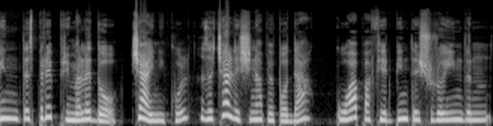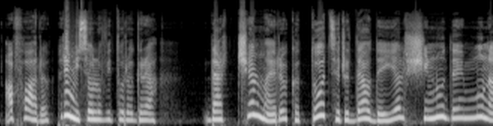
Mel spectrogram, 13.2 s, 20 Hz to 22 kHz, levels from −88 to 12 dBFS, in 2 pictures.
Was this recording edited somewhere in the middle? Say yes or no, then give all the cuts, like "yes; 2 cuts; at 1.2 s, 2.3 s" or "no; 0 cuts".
yes; 3 cuts; at 1.6 s, 7.3 s, 10.4 s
